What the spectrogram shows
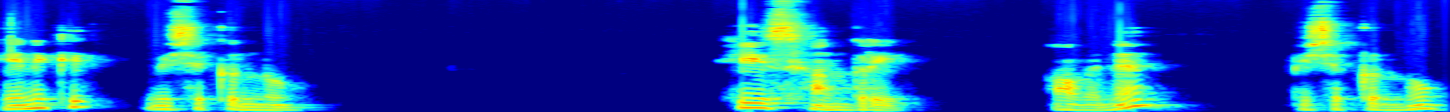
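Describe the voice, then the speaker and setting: A man from Kerala teaches a bilingual phrase lesson. He reads each sentence slowly and deliberately, then translates it. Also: sits low, animated, warm tone, slightly rough, highs cut off. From Kerala, India. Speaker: English teacher.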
